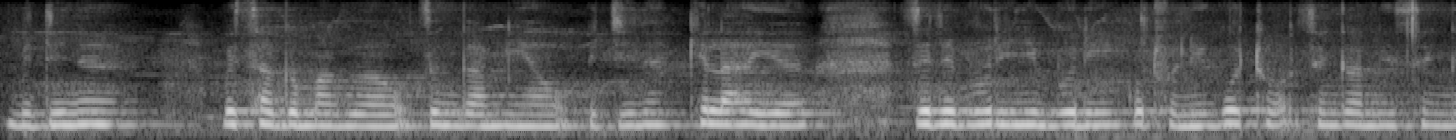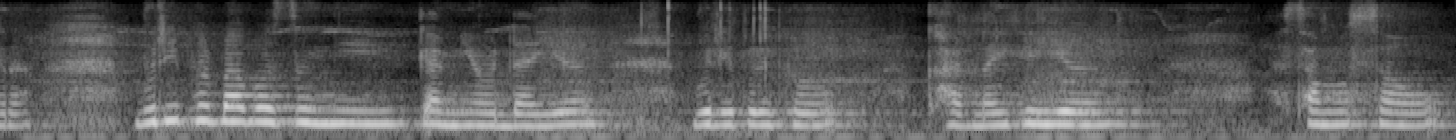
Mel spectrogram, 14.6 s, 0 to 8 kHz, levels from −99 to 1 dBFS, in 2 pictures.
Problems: none marked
